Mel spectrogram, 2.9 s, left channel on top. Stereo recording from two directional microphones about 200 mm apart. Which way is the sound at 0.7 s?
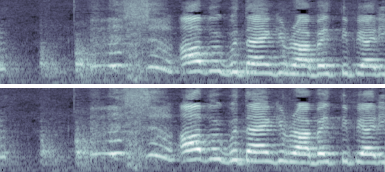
5° left (ahead or behind).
